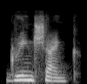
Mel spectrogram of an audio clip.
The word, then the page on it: greenshank: Indian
